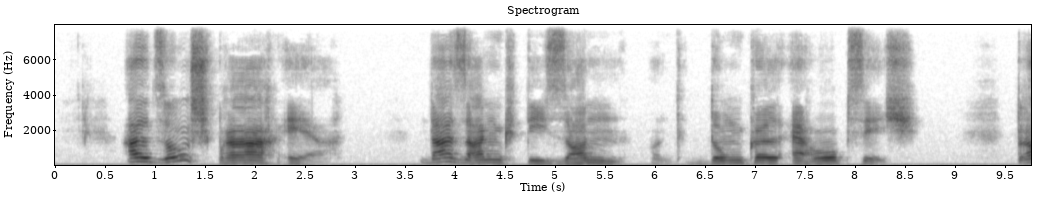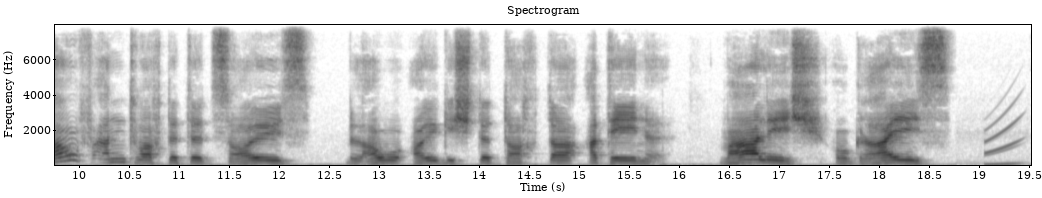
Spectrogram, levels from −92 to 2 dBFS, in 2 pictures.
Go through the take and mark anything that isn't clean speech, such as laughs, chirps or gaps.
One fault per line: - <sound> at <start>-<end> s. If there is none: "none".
- chirp at 19.0-19.5 s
